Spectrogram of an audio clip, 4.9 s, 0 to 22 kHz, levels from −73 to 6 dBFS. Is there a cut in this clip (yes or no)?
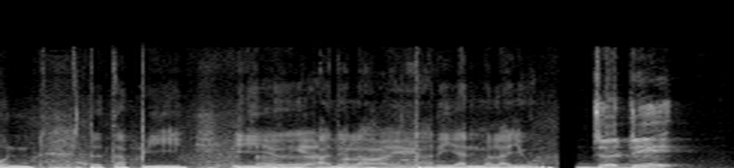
yes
